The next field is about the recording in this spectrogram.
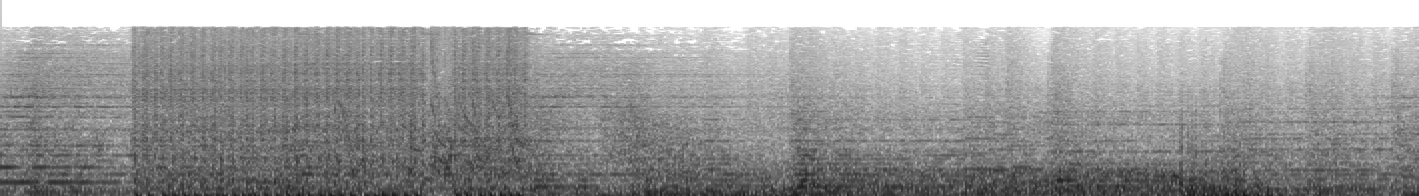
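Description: Gunfire from a running gun battle in a film: dense, loud volleys of shots and crashing impacts that keep up steadily for several seconds with a brief lull, and no speech.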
